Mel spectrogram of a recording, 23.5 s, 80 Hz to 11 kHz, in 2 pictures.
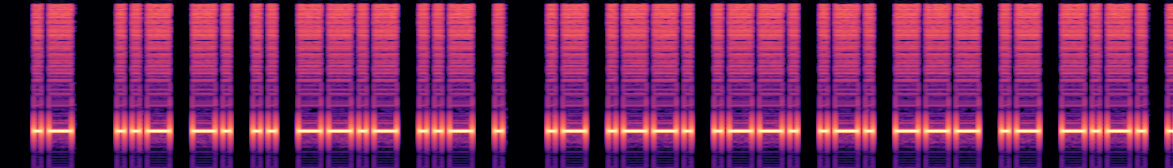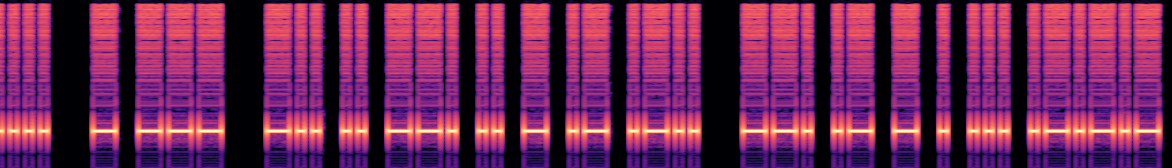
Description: Morse code, heard as a keyed tone, about 16 wpm, 800 Hz. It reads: A UNIQUE APPROACH TO DIGITAL GATES.
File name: Technical Subjects / Technical Subjects-mp3s / Gates Intro @15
